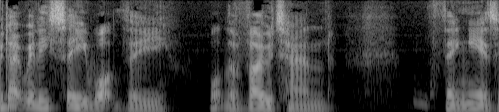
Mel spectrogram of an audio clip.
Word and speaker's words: Wotan: It's the German way, Votan. yeah. Pronounced as a V.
